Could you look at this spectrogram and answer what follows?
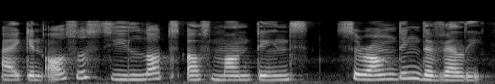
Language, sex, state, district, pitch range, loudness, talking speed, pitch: English, female, Nagaland, Kohima, 205-245 Hz, -18 LUFS, 120 wpm, 215 Hz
